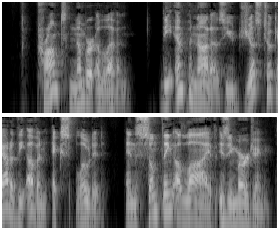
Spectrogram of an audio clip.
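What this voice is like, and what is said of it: Dramatic announcer voice. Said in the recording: “the announcer voice. ... I do add a sort of dramatic effect.”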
